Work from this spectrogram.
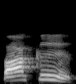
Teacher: ஆனா பாக்கு அப்படின்ற சொல்லுல பாருங்க, கூ முழுமையாக ஒலிக்கவில்லை. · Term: குற்றியலுகரம்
